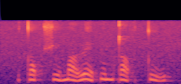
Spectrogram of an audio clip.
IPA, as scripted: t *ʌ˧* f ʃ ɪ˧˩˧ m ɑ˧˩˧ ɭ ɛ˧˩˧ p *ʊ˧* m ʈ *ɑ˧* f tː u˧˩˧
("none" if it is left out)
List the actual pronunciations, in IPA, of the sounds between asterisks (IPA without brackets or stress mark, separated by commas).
ɒ˧, u˧, ɑ˧˩˧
